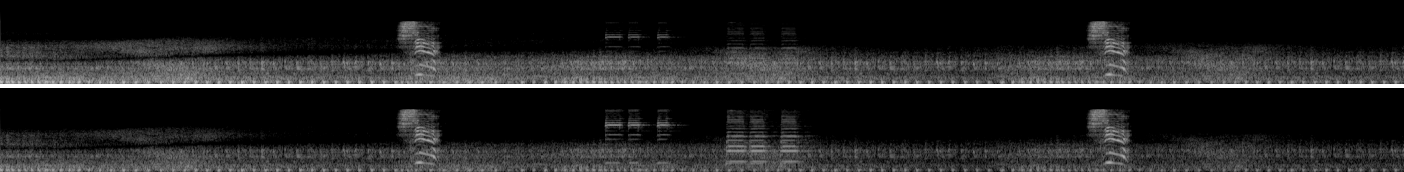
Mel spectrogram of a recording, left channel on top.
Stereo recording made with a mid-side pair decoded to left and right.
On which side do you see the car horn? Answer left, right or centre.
right.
